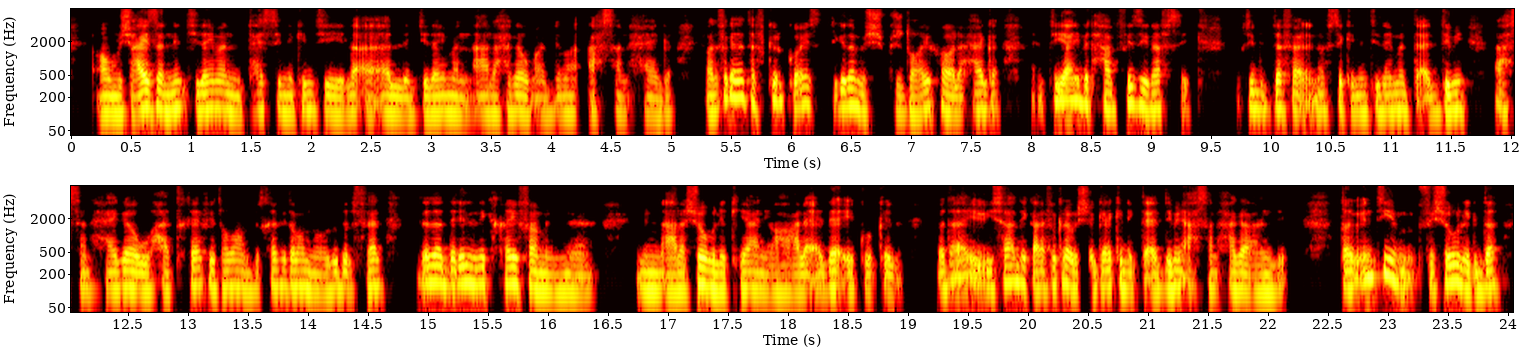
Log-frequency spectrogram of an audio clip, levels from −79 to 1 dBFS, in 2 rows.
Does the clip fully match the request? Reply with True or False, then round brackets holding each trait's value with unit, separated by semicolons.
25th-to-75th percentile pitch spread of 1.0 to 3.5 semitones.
True (2.8 semitones)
